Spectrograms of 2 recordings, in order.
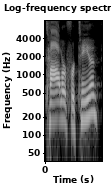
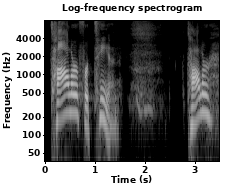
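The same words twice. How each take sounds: First: Said in the usual way. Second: Slow and higher, puzzled over the name; rereading a bid that makes no sense; puzzled repeat. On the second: Real, not acted. Host puzzles over a strange chat bid, slow and higher. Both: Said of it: "What was Tyler?".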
